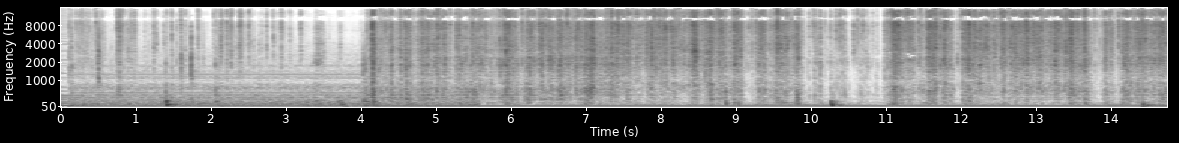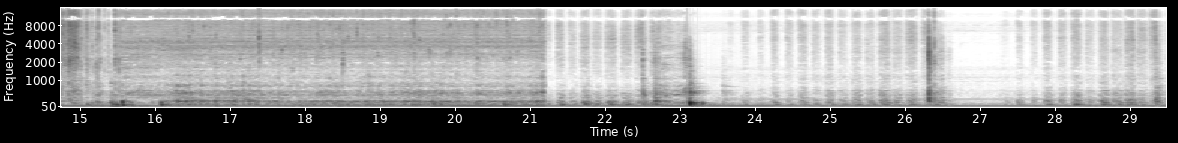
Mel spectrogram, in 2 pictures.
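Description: Kitchen handling sounds: a plastic bag crinkling and tearing as lemons are unwrapped, a few sharp knocks on a wooden cutting board, and a knife slicing through a lemon near the end.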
